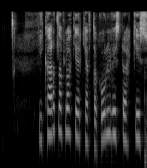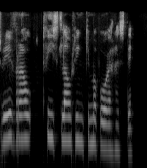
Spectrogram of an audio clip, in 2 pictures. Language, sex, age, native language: Icelandic, female, 40-49, Icelandic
